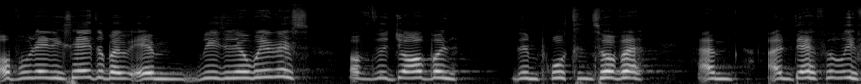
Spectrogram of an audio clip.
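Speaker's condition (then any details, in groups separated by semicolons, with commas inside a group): Cerebral palsy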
